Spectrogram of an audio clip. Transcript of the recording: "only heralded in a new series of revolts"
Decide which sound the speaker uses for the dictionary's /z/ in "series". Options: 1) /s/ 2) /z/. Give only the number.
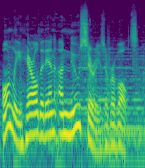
2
